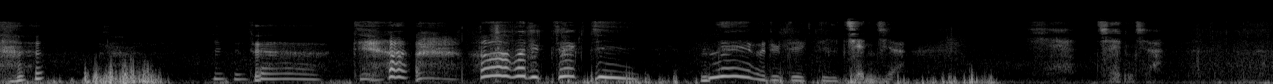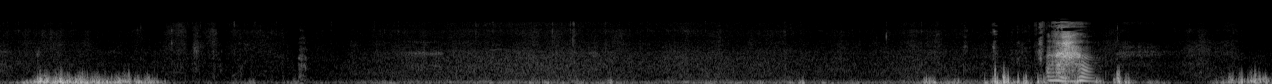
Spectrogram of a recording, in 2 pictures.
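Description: Wind buffets loudly in gusts outdoors.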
